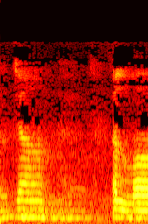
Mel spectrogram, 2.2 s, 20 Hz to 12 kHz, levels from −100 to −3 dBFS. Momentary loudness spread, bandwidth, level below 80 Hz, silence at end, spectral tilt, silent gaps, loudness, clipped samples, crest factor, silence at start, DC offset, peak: 17 LU; 6.2 kHz; -52 dBFS; 0 s; -9.5 dB/octave; none; -25 LUFS; under 0.1%; 18 dB; 0 s; under 0.1%; -6 dBFS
